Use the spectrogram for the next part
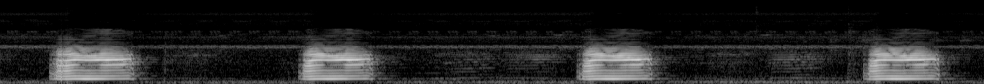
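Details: Bullfrog calling in Cambodia on a rainy night, when frogs come out to find food. Four loud, nasal, harmonic bleats, each under a second long, about every 2.7 seconds. A steady high insect whine continues underneath.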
